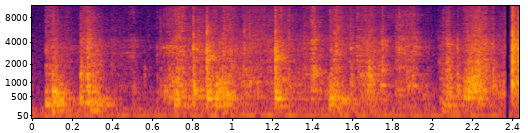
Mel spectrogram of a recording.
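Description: A motherboard's retail box and packaging handled as the board is lifted out: a run of irregular light knocks, scrapes and rustles.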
